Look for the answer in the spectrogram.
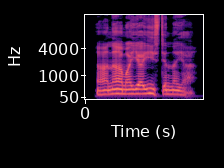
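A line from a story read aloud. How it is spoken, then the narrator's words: Growled. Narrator (Russian): зарычал Теодрик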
